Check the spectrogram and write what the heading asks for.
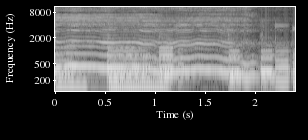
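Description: Wordless soul vocal, a held, wavering hum-like note that dips in pitch near the end, over sustained Rhodes electric piano chords and a low bass note.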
